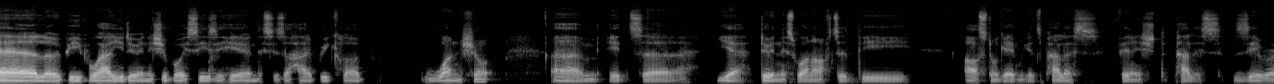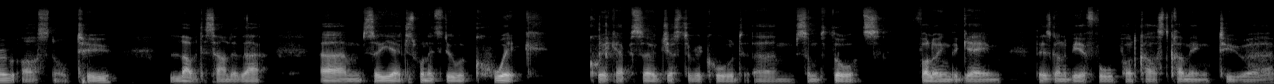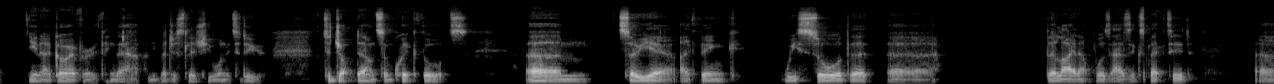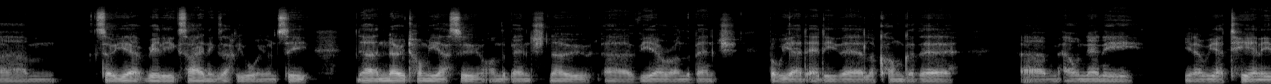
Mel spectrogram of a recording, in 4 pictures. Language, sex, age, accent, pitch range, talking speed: English, male, 20-39, British, 75-85 Hz, 165 wpm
